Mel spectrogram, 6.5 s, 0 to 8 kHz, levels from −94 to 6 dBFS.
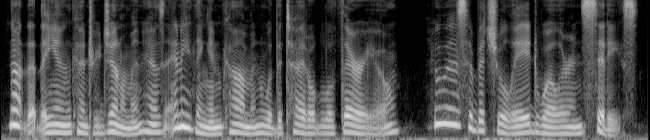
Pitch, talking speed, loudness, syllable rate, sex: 180 Hz, 195 wpm, -16 LUFS, 5.9 syllables/s, female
